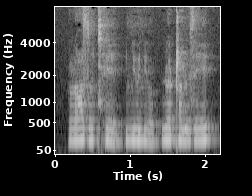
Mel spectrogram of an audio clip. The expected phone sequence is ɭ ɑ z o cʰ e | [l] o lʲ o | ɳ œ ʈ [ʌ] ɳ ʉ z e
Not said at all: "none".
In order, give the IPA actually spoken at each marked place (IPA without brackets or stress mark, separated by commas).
lʲ, ɑ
